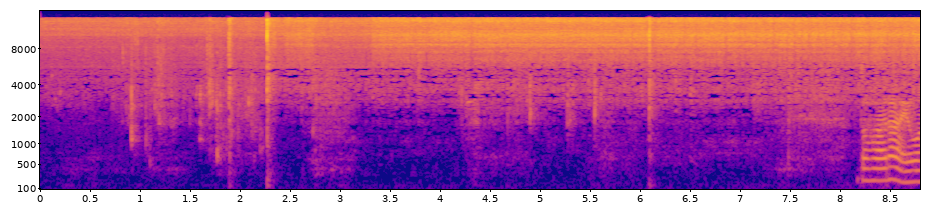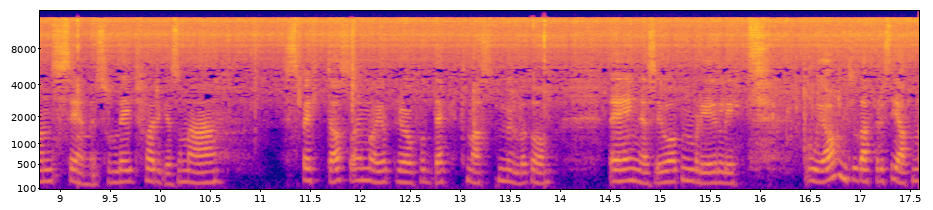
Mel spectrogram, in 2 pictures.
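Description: Water splashes and drips from wet yarn lifted out of a pot.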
